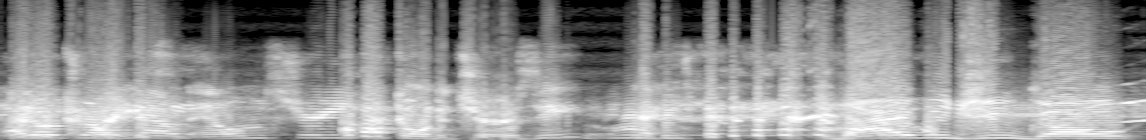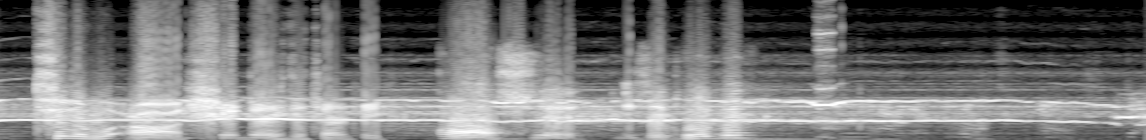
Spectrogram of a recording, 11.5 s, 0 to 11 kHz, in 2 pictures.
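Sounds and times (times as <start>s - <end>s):
speech: 0.3s - 9.6s
laughter: 1.7s - 2.3s, 3.0s - 5.7s
sustained high-pitched shrill scream: 4.1s - 11.4s.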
